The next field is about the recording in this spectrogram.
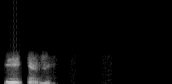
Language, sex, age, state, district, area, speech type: Dogri, female, 30-45, Jammu and Kashmir, Reasi, rural, conversation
